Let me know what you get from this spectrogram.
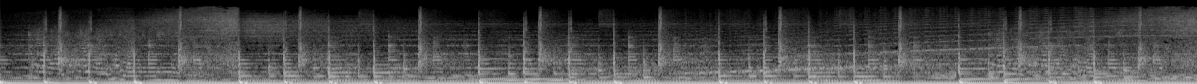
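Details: Electronic dance music with a steady thumping bass beat, dense synth layers and a rising tone sweep; no animal voice is heard.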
